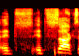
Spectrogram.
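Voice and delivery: normal talking voice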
